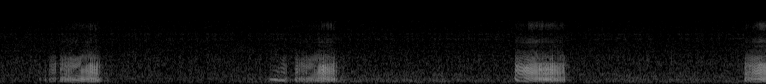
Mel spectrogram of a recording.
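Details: Pug dog who snores all the time: soft rattling snores with each breath, about every two and a half seconds, in a quiet room; snoring.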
